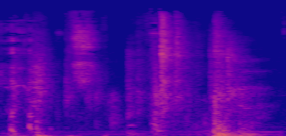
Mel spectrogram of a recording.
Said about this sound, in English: And by the way, my wife is pulling in, so I gotta close the door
